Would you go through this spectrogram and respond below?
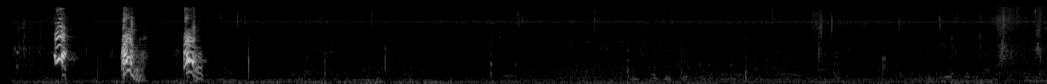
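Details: English Bulldog. Three loud, harsh barks from an English Bulldog come about two-thirds of a second apart at the start. A faint steady hiss and a few soft thumps fill the quiet remainder.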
